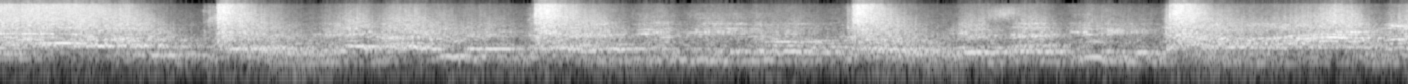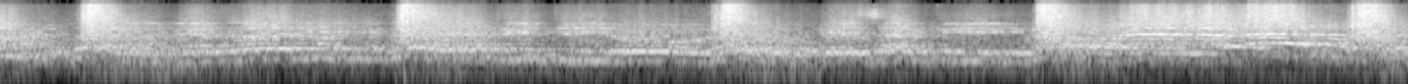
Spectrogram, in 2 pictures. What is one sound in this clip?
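Many hands slap against chests in a steady, slow rhythm.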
